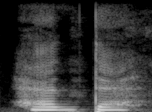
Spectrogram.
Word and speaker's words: gente: Or if it's with e or e, then it's pronounced h. H. For example, gente. Gente, which means people.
